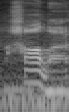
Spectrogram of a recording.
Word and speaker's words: challah: since you asked uh challah challah is how you say you said docent docent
